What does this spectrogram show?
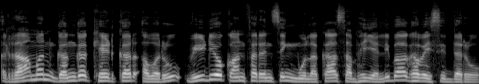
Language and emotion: Kannada, neutral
